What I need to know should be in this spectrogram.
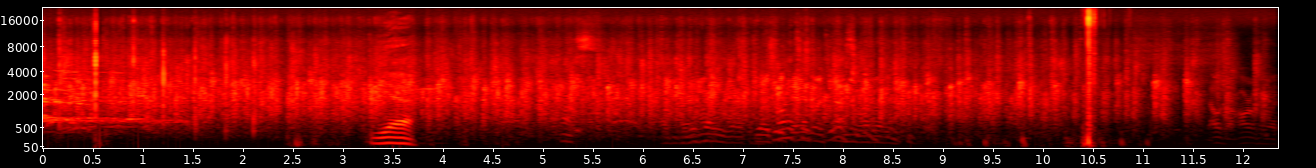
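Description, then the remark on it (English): A live-show audience gives sustained applause for guest Donald Gleeson, a dense steady patter of many hands clapping, with cheering and a few voices rising over it and a brief spoken reply. “If you be give a big round of applause for our next guest, Donald Gleeson.”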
